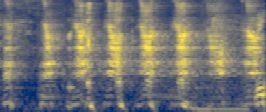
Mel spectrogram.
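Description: A man laughing hard with his head thrown back: a quick string of short laughs, about four to five a second.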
